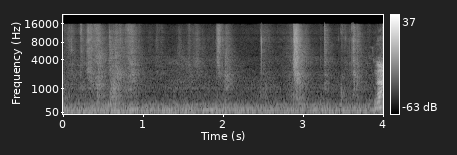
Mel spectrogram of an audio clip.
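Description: Faint footsteps and handling sounds as a softball is set back on a batting tee between swings, with a few light clicks and one slightly louder tick about three seconds in.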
